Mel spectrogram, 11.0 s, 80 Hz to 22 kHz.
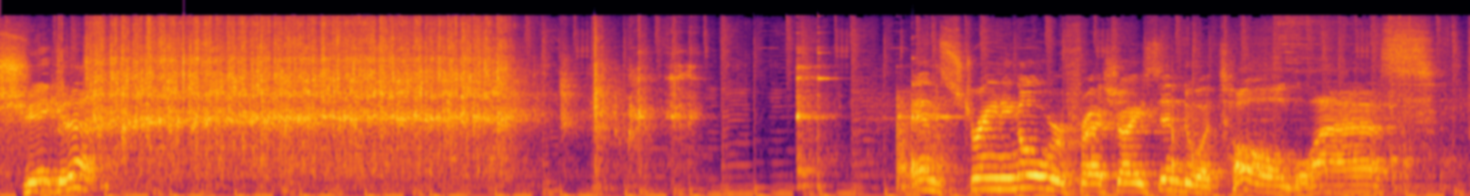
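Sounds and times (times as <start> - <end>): background music with steady beat: 0.0 - 11.0
ice rattling in cocktail shaker: 0.3 - 5.3.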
